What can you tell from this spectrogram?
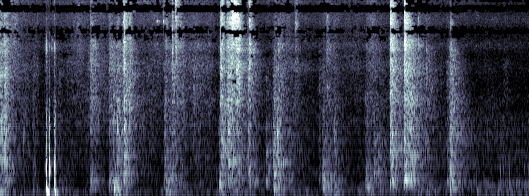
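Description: Footsteps on wooden stairs and floorboards, a knock about every half second to a second, with one sharper thump about a second in.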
